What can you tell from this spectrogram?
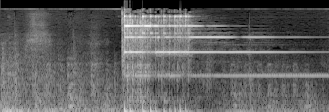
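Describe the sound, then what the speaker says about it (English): A single sharp bell strikes loudly and close, a metallic clang that rings on and slowly fades over a couple of seconds above a quiet room background. "When the bell goes..."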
